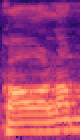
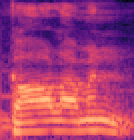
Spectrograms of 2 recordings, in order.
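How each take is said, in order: First: The word ends on m; the n is silent. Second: The word ends with a pronounced n sound. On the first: The speaker calls it right. "காலம் அப்படின்னு தான் சொல்கிறோம்" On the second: The speaker calls it wrong. "காலமன் அப்படின்னு நம்ம இதை படிக்கிறது இல்லை"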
